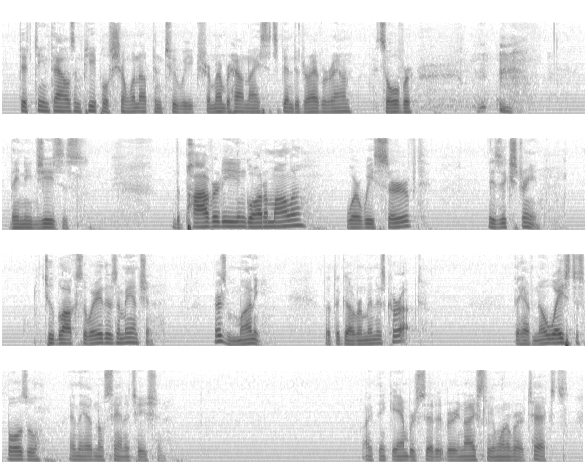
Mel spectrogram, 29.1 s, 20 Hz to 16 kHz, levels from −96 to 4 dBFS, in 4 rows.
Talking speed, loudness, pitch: 130 wpm, -39 LUFS, 105 Hz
